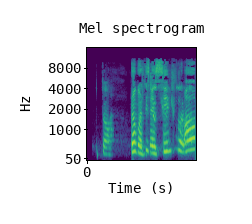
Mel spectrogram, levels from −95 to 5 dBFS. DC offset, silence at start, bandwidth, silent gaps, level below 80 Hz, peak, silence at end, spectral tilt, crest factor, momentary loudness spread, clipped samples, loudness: under 0.1%; 0.3 s; 11.5 kHz; none; -66 dBFS; 0 dBFS; 0 s; -2 dB/octave; 16 dB; 16 LU; under 0.1%; -15 LUFS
